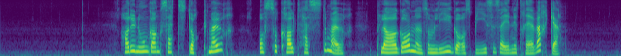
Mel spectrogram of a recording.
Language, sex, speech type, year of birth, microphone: Norwegian, female, read, 1972, Shure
